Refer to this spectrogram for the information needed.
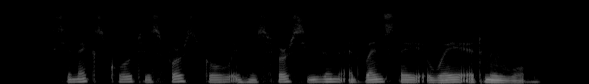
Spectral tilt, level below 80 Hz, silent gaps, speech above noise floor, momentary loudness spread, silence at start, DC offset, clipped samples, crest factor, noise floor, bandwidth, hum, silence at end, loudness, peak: -7 dB/octave; -68 dBFS; none; 34 dB; 9 LU; 0.55 s; under 0.1%; under 0.1%; 18 dB; -78 dBFS; 11.5 kHz; none; 0.5 s; -45 LUFS; -28 dBFS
